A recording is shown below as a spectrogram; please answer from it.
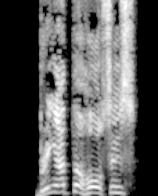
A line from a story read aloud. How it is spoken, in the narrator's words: Merrin yelled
